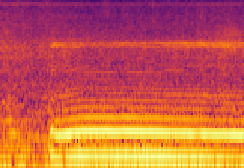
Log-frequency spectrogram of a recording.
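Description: A man's voice holding a steady low hum or drawn-out "mmm", starting about half a second in and held at one pitch for about two seconds.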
